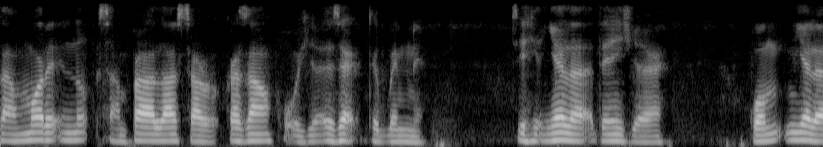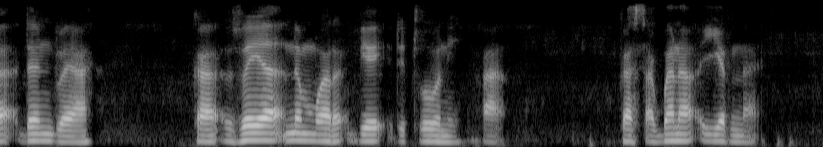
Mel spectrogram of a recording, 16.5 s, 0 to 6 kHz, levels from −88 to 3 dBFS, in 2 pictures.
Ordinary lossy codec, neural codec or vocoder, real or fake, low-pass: AAC, 32 kbps; codec, 16 kHz, 2 kbps, X-Codec, HuBERT features, trained on LibriSpeech; fake; 5.4 kHz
